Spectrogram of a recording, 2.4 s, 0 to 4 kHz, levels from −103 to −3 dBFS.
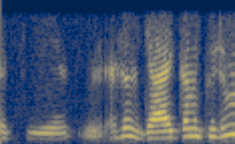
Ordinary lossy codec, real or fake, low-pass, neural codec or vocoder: none; real; 3.6 kHz; none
